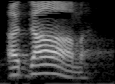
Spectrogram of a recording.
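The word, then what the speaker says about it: Adam (אדם): Yeah, it's Adam, which sounds like Adam, okay?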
